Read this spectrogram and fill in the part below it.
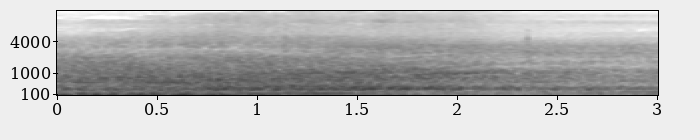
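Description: A car drives past close by with a rushing sound that fades.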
